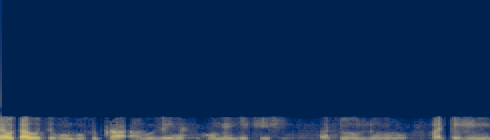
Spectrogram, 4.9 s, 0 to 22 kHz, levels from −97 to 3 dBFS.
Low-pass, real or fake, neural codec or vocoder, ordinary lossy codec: 3.6 kHz; fake; codec, 16 kHz in and 24 kHz out, 0.6 kbps, FireRedTTS-2 codec; AAC, 24 kbps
